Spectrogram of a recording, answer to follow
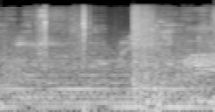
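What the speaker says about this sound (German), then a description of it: "Ich kann immer mal wieder einen Schuss abfeuern." Gunfire rings out in the horror video game Cry of Fear, several sharp, loud shots cracking in quick succession against a dense, rumbling background.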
